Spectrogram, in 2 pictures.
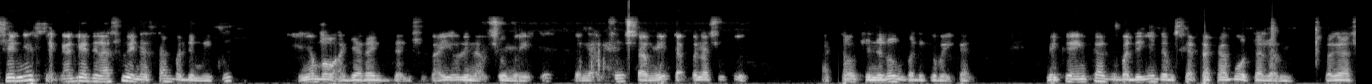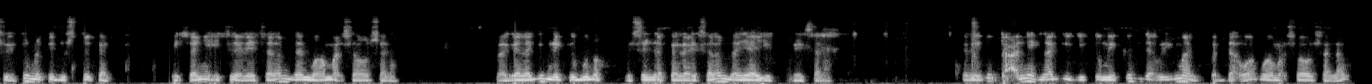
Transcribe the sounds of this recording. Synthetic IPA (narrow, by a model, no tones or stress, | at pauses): səɲasə̥t̪aʔ̚kaliadəlasuanat̪ampadəməɾekə | dəŋanbawaʔad͡ʒaɾant̪̬idaʔ̚disukaiolɛhna̰p̚suməɾekədana̰p̚susamet̪aʔpənasukə | ʔa̰t̪awt͡ʃəndəɾʊŋkəpadakəbaikan | məɾekəəŋkalk̬əp̬adaɲadabəsiɦat̪̚ːakabʊrt̪alaʔɲasəbaɡilasuit̪uməɾekədust̪əkan | bisalɲaisəalajsalamdanmuɦamat̪̚saasalam | baɡianlaɡiməɾekəbunɔhbisaɲdakalajsalamdanjajəalaisalam | kanait̪ut̪a̰ʔnɛhlaɡid͡ʒikəməɾekət̪idaʔbəɾimanpadda̰ʔwahmuɦama̰t̪̚saasalam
